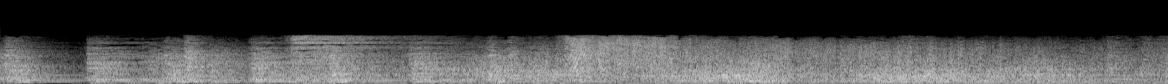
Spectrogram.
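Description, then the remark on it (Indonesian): A loud, steady roar of heavy rain and strong wind at night fills the whole recording, with deep rumbling thunder and lightning rolling underneath and a few sharper cracks near the start. “Petir dan guntur menyambar-nyambar, angin bertiup kencang, hujan turun dengan derasnya, bagai disiram dari langit.”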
